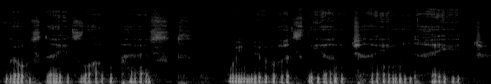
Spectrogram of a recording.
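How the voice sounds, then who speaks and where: A man voicing an ancient, solemn dragon who slowly tells a story in a deep, gravelly, breathy half-whisper, in ASMR style. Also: mellow. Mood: wistful, reverent. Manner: slow, solemn, deliberate, archaic phrasing. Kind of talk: ASMR storytelling, scripted narration.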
